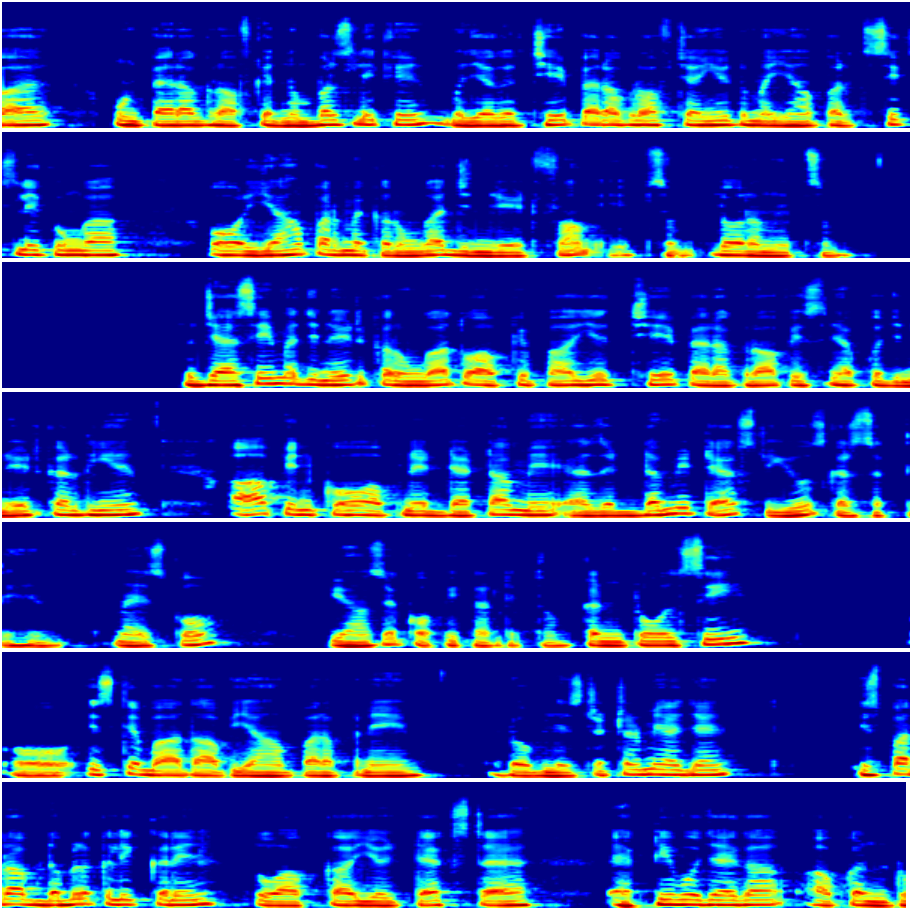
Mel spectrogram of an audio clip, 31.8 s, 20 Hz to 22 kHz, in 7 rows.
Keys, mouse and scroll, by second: 0.4 click, 3.0 6, 8.7 click, 11.2 scroll down 1, 12.8 scroll up 1, 14.1 scroll down 1, 16.4-21.3 drag, 21.3 ctrl+c, 23.7 click, 27.2 click, 31.5 click.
